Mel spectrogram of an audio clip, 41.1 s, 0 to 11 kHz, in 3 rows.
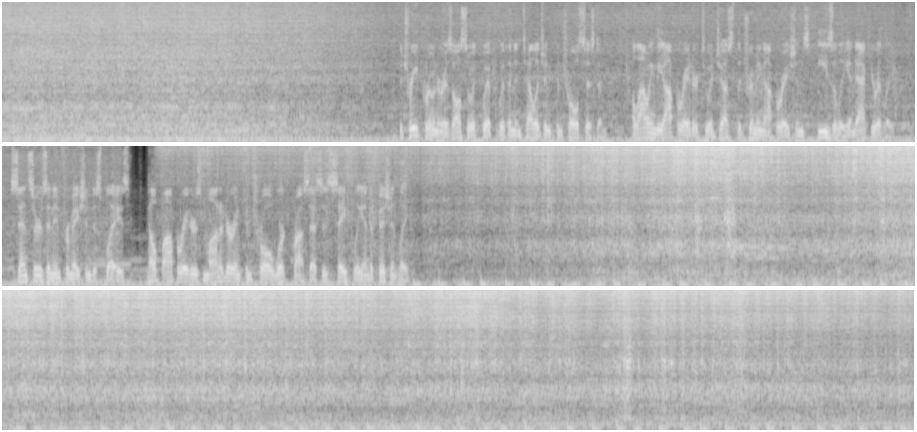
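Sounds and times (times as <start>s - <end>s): hedge trimmer motor humming: 0.0s - 15.0s, 16.0s - 41.0s
spinning cutter head hissing: 16.1s - 41.0s.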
